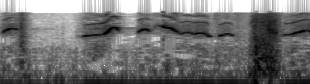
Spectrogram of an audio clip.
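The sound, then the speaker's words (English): Shrill, piercing two-finger wolf whistles, a series of sliding, swooping notes with short gaps and a harsh breathy rush of air near the end, no talking. “Piercing.”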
